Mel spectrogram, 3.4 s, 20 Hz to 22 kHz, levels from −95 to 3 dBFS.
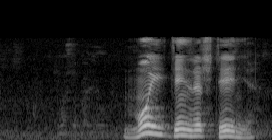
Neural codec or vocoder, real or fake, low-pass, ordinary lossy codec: none; real; 7.2 kHz; MP3, 48 kbps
